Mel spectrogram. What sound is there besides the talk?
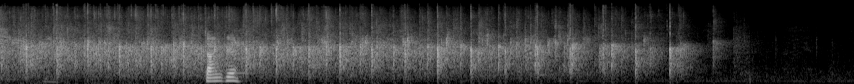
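applause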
